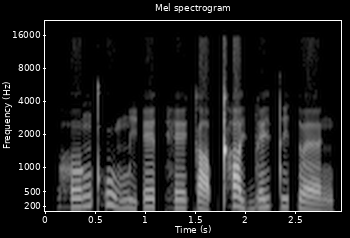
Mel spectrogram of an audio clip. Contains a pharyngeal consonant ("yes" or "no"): no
